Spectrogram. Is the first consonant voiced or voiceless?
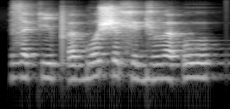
voiced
